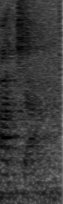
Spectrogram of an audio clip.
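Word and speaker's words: Kpatsa: So we're gonna play around with a dance called Pacha. It's spelled K-P-A-T-S-A, and it's from Ghana.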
